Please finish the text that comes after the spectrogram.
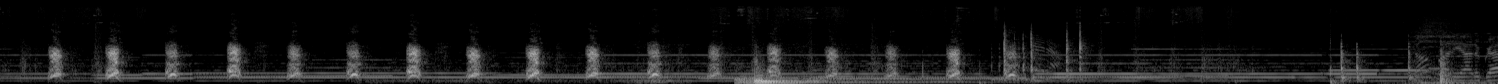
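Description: A dog in the medieval game Kingdom Come: Deliverance II lets out a regular series of sharp barks, evenly spaced and close, followed by a low rumble and softer game ambience.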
